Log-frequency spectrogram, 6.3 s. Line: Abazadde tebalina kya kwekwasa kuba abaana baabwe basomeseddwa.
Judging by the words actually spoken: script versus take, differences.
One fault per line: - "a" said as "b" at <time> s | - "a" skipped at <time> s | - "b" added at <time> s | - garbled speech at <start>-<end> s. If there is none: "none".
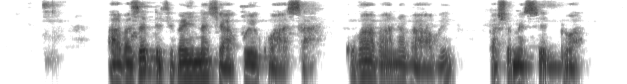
none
